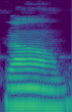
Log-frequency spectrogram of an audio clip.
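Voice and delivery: राम with its vowel held three times as long; drawn-out pluta vowel. Shown as a demonstration. Teacher shows a pluta vowel on राम to students, long held vowel. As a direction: stretch the vowel of राम like a distant call. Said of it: "इसका हे".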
